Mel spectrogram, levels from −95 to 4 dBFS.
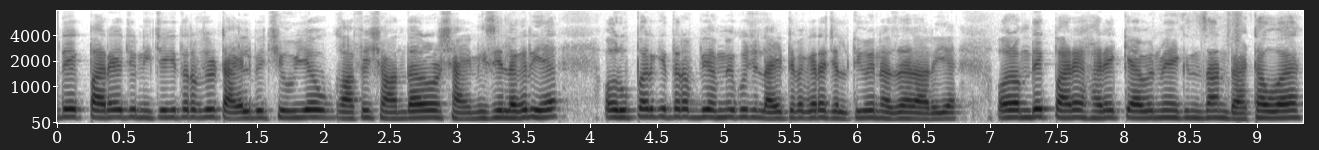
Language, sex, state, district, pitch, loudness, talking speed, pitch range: Hindi, male, Uttar Pradesh, Deoria, 180 Hz, -15 LUFS, 310 wpm, 175-190 Hz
